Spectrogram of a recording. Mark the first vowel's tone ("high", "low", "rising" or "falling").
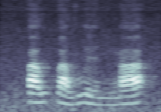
rising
